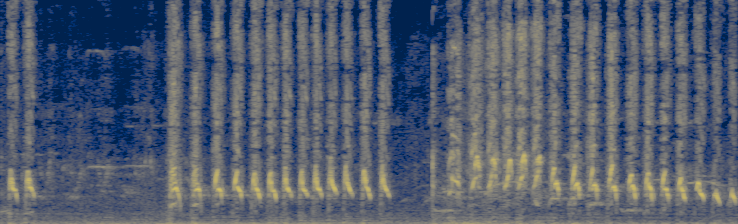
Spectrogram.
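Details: Green leafbird, kept as a master bird for training songbirds, giving fast chattering song: runs of sharp repeated notes near four per second, a short pause, then a second longer burst of snickering notes.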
